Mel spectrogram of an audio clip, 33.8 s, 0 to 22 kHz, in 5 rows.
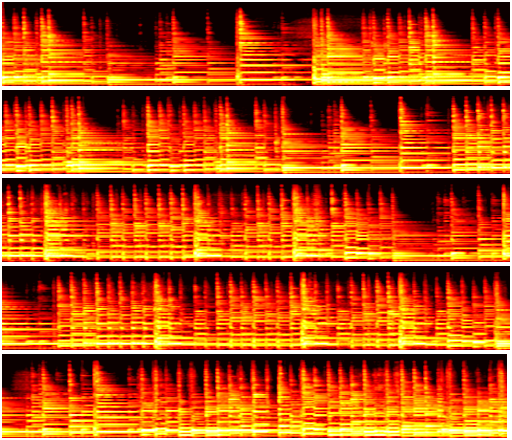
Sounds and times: Acoustic guitar: 0.0 - 33.8.

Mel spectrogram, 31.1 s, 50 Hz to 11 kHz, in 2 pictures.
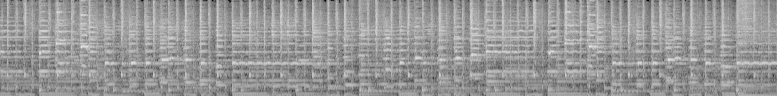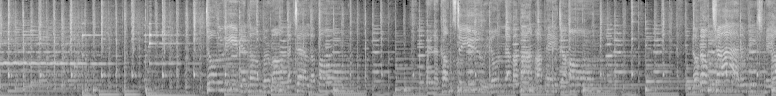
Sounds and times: Music: 0.0 - 31.0.

